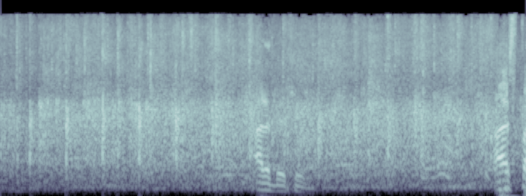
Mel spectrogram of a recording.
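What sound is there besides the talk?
audience applause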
